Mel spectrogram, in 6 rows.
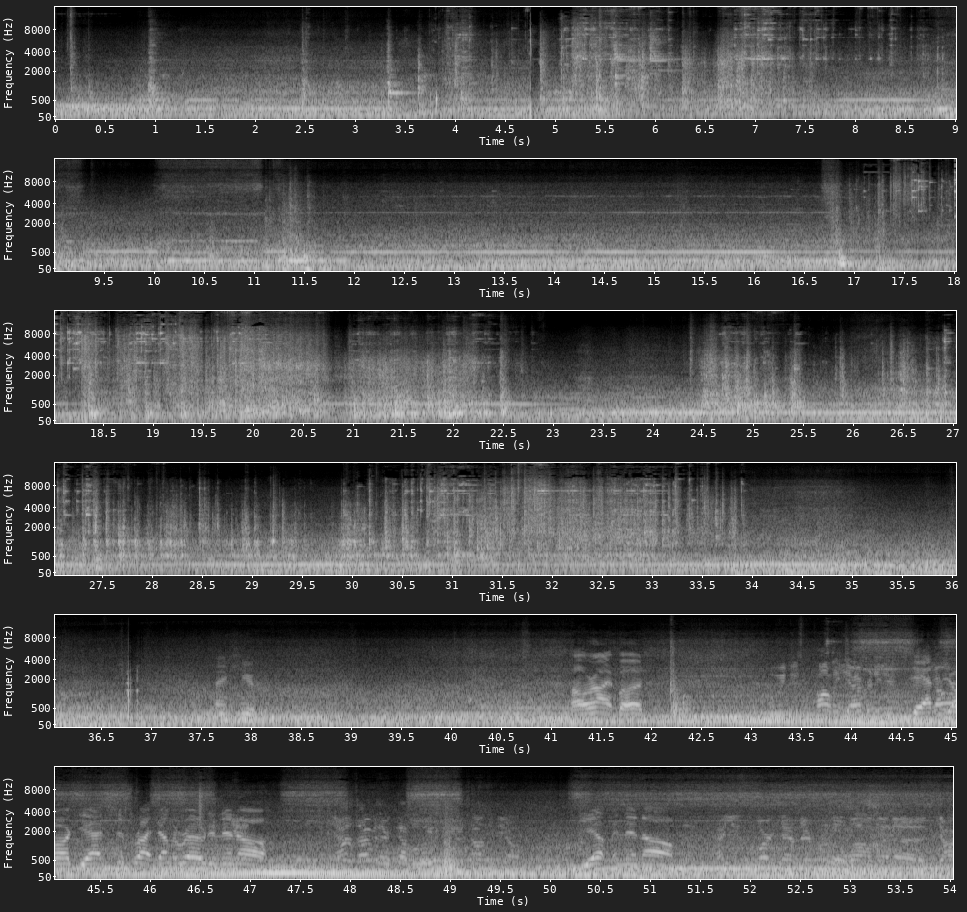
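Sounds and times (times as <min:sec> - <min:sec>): tow truck engine humming: 0:00.0 - 0:19.7, 0:20.3 - 0:54.0
chains clanking on steel deck: 0:03.4 - 0:08.8, 0:17.0 - 0:22.9, 0:24.4 - 0:34.0.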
